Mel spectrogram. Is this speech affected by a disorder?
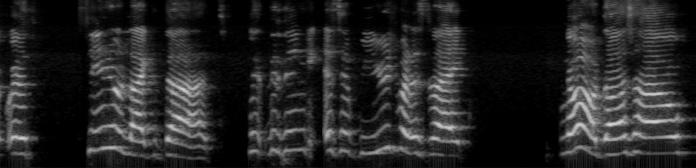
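Yes: cerebral palsy.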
